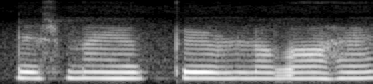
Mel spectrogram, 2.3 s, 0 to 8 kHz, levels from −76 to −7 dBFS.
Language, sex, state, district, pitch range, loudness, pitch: Hindi, female, Chhattisgarh, Korba, 215-220 Hz, -14 LUFS, 215 Hz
